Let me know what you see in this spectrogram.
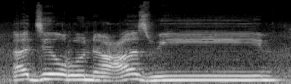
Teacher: را کے اوپر پیش ہے تو را پر پڑی جائے گی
